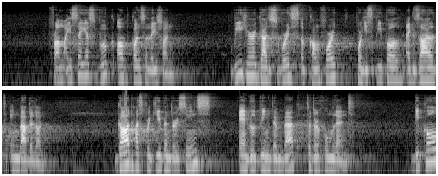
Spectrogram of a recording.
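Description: A man reads out through a microphone in a large echoing hall.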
